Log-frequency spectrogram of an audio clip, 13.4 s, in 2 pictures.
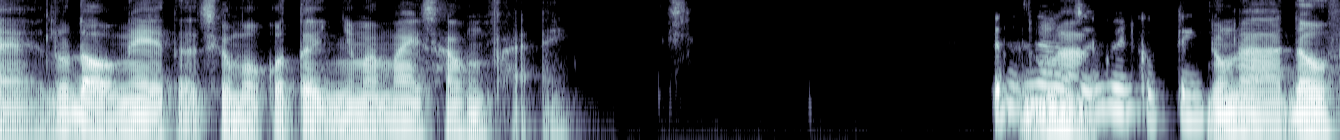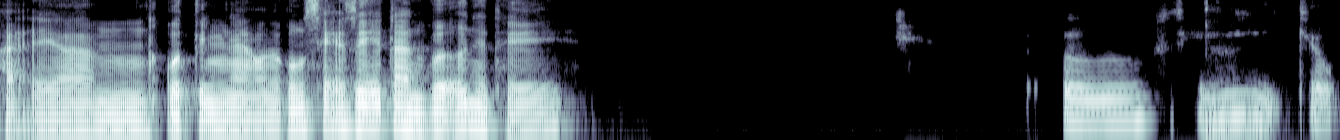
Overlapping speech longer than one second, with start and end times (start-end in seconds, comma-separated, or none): none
